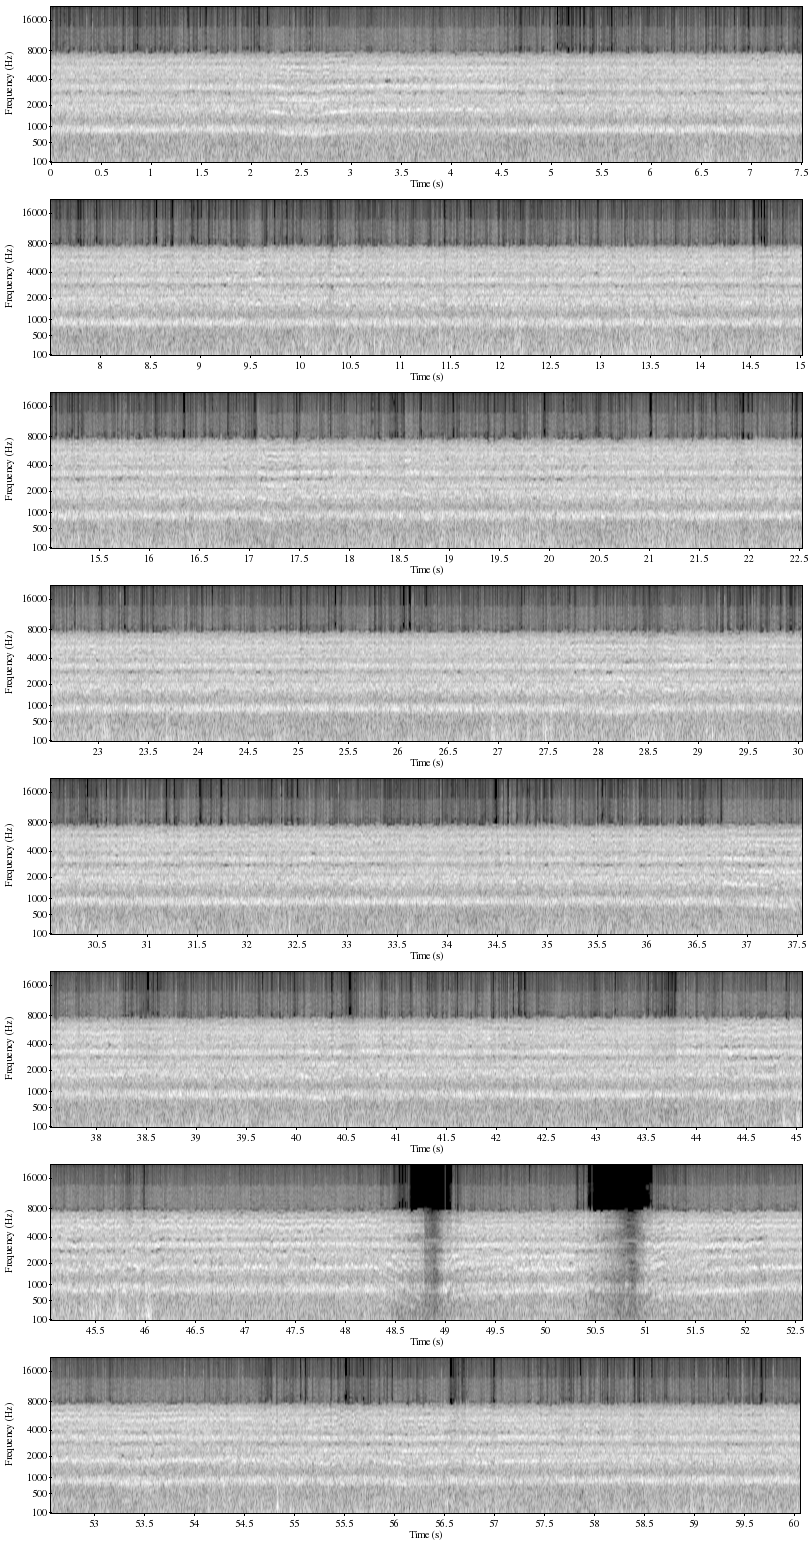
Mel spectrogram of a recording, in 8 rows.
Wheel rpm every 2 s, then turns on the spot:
230, 230, 230, 230, 230, 230, 230, 230, 230, 230, 230, 230, 230, 230, 230, 230, 230, 230, 220, 230, 230, 230, 220, 210, 140, 120, 220, 220, 230, 230.
none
